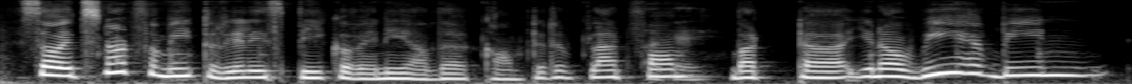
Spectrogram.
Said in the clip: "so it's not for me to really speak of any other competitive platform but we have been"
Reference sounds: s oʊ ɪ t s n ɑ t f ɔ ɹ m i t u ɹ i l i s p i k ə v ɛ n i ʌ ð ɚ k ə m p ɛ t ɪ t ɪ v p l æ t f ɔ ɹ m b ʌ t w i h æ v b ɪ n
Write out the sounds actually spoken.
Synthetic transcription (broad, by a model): s oʊ ɪ t s n ɑ t f ɔ ɹ m i t u ɹ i l i s p i k ə v ɛ n i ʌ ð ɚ k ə m p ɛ t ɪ t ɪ v p l æ t f ɔ ɹ m b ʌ t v i h æ v b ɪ n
